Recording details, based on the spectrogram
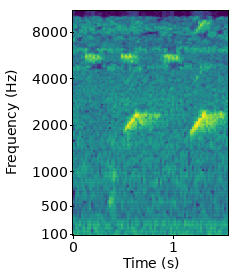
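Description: Northern cardinal giving two clear, slightly rising whistled notes about seven-tenths of a second apart, over a steady faint high hiss.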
